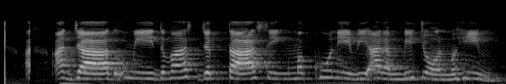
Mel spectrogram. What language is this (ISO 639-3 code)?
pan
